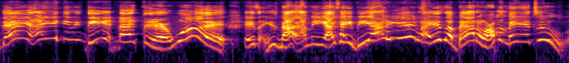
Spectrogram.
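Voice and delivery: high, loud, whiny little-brother complaint; comically outraged younger sibling defending himself; David's mock protest. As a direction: squeal it in playful indignation. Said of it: "He's like".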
